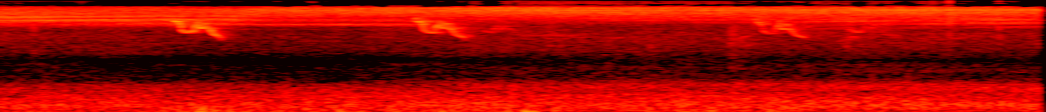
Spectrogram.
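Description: Wind buffeting the microphone, with a small bird repeating a short, high, falling call three times, about every second and a half. A steady high hiss runs underneath.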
